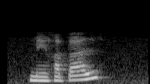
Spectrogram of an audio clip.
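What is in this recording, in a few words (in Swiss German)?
"mirabell", Alsatian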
